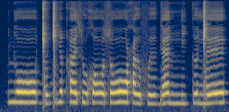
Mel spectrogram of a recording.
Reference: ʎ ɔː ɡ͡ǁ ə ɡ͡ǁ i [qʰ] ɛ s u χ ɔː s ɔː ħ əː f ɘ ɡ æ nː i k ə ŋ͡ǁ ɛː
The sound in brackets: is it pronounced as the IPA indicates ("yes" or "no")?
yes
